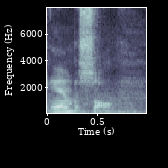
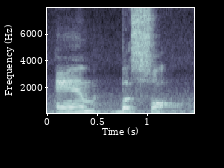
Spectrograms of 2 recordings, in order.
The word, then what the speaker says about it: Anbesol: You're going to see it written A-N, but it's clearly pronounced, in my opinion, A-M, A-M, Ambesol, okay?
